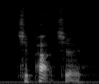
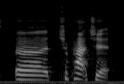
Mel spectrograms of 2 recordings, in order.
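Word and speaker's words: Chepachet: I'm going to say Chipache. – Almost. – Oh! – Almost. Very, very close. It's Chipachet. – Ah! More emphasis on the T. Chipachet.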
